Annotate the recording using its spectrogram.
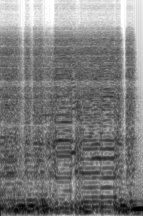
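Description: Distorted electric guitar played through a Two Notes Torpedo CAB M+ cab simulator, chords and riffing with a very bright, treble-heavy tone from the enhancer's Brilliance control turned up high.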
